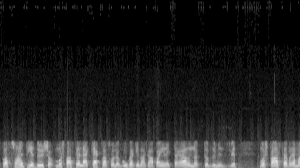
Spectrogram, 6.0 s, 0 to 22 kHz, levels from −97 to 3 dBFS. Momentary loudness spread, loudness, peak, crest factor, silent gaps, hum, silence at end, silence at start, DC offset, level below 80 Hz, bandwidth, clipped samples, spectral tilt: 8 LU; -20 LUFS; -2 dBFS; 16 dB; none; none; 0 s; 0.05 s; under 0.1%; -56 dBFS; 5 kHz; under 0.1%; -7 dB/octave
